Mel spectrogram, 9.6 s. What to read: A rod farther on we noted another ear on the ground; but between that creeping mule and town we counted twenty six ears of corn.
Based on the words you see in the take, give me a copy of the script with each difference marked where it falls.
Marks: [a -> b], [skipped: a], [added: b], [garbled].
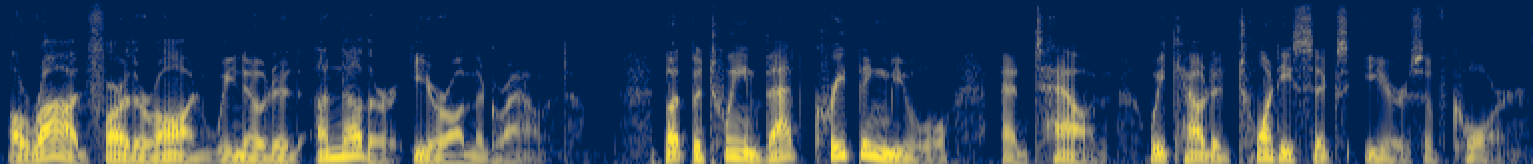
A rod farther on we noted another ear on the ground; but between that creeping mule and town we counted twenty six ears of corn.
